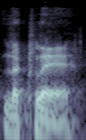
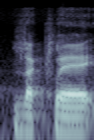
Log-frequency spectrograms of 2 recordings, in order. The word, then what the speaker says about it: Leclerc: But yeah, definitely we're getting information that the second C is silent. Yeah, fair enough. So what do you guys think the Leclerc is going to bring to the French?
